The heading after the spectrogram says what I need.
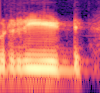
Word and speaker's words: read: फिर आती है जी थर्ड फॉर्म रीड, रीड की थर्ड फॉर्म होती है रेड, स्पेलिंग सेम होती है, प्रोनाउंसिएशन अलग होता है, READ रेड होती है।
